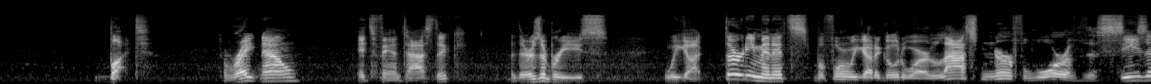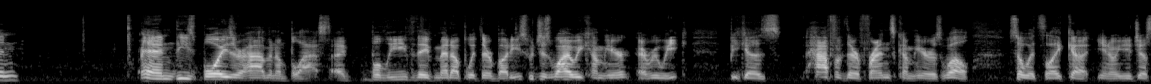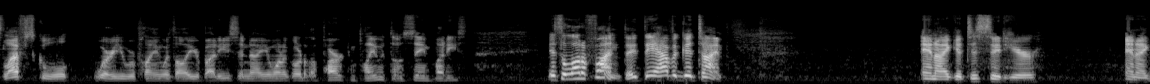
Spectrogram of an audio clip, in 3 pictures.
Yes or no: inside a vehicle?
yes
